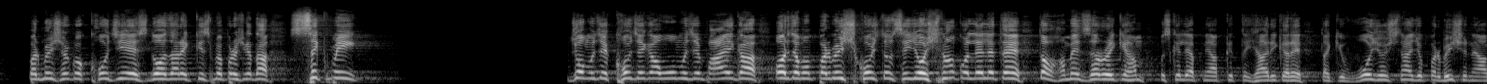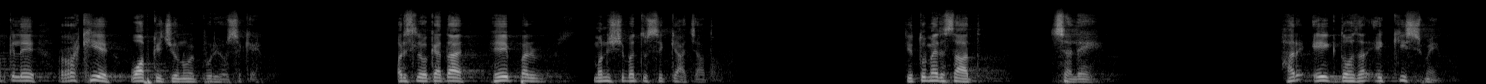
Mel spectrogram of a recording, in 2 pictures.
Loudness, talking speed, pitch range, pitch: -23 LUFS, 155 wpm, 160-265 Hz, 200 Hz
